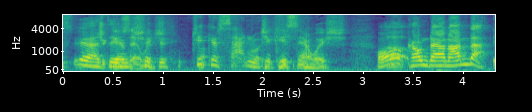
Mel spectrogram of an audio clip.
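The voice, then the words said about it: Poor put-on Australian accent. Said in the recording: “That's almost a very Big Timmy Australian accent ... That's almost Irish Australian ... accent abilities are ... Limited at best ... but laughable”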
